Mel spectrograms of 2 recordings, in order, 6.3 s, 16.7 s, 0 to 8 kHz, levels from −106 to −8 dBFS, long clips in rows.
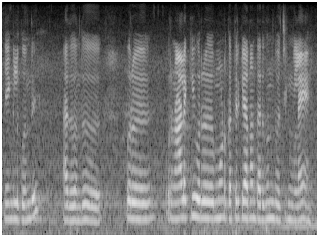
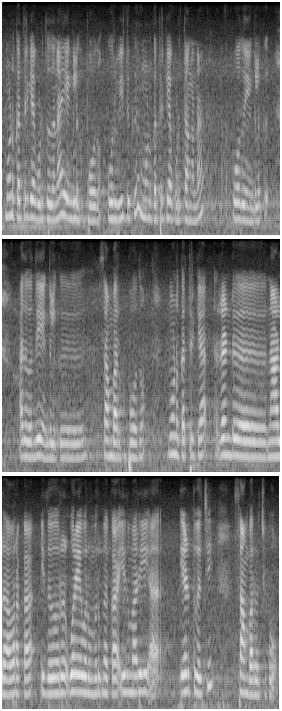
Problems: constant background noise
